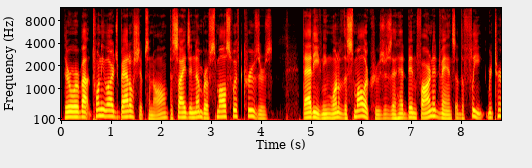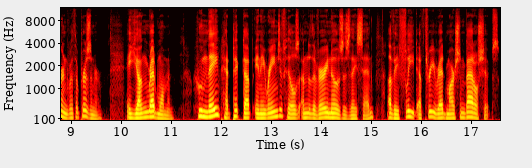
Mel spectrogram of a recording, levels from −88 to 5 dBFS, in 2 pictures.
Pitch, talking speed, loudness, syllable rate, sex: 135 Hz, 210 wpm, -21 LUFS, 6.1 syllables/s, male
